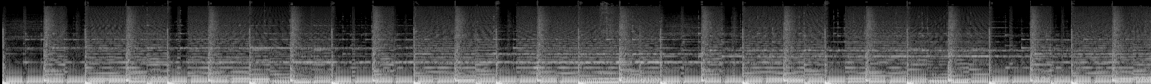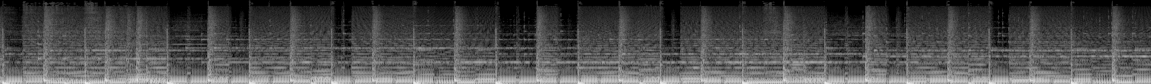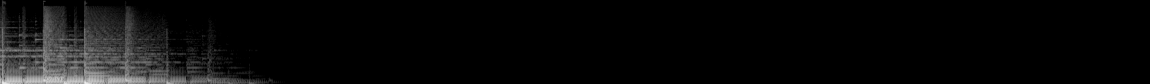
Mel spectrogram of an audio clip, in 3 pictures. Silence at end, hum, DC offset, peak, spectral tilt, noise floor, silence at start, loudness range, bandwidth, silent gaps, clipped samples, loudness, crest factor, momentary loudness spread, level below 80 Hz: 9.4 s; none; 0.3%; 0 dBFS; -6.5 dB/octave; -63 dBFS; 0 s; 2 LU; 19.5 kHz; none; under 0.1%; -16 LUFS; 16 dB; 2 LU; -20 dBFS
